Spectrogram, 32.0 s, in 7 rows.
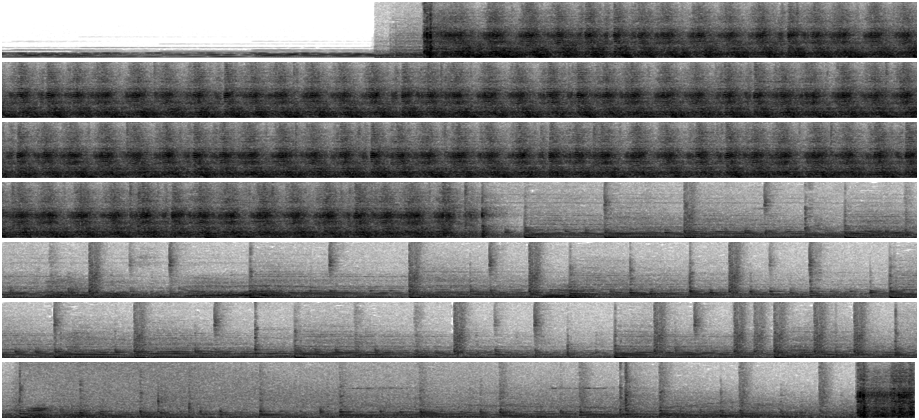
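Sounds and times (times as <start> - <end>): engine starter cranking: 2.0 - 16.4, 27.6 - 32.0.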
